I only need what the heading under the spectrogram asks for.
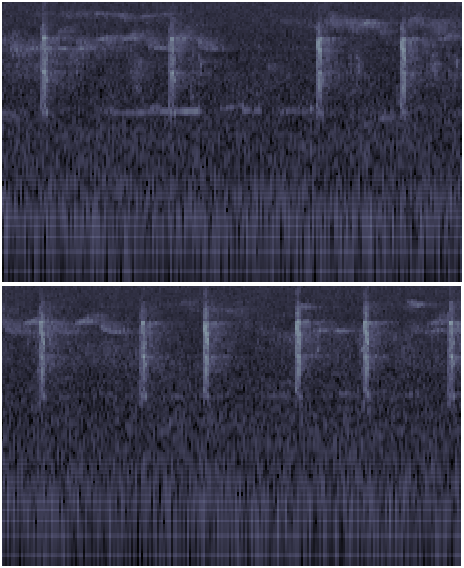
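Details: Great spotted woodpecker giving sharp, short 'kik' notes about eleven times in nine seconds, irregularly spaced roughly every half to one and a half seconds, with faint thin whistles of other birds and a soft outdoor background hiss.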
